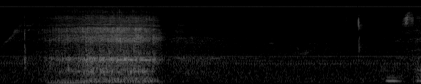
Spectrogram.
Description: This is just a warm up of my hubby's snoring -- the grand finale usually takes place while he is sleeping in our bedroom!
